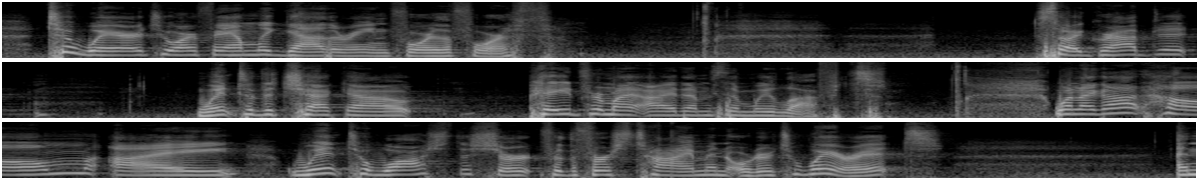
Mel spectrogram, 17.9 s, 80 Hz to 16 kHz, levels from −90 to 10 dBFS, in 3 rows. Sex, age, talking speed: female, 40-59, 145 wpm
